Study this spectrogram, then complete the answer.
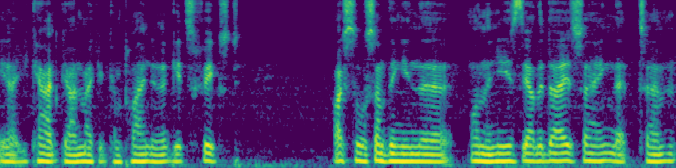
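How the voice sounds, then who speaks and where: With an Australian accent, a man speaks at a fairly quick pace and medium pitch, his dark, mellow tone somewhat breathy and his intonation monotone and flat. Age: 60s. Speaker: retired banker telling his own story. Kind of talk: personal testimony vlog. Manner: halting, many fillers.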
